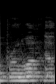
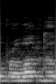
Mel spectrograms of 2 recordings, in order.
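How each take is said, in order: No difference in how they are said.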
